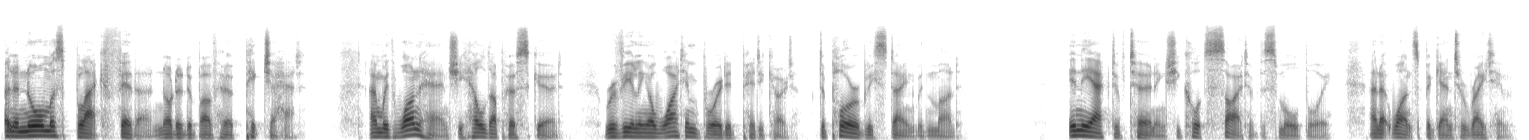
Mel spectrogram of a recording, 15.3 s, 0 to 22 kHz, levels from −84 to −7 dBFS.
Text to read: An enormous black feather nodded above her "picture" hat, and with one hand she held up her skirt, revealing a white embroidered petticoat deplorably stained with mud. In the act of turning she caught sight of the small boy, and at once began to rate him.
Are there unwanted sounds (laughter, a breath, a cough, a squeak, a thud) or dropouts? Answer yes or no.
no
